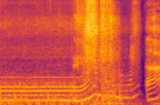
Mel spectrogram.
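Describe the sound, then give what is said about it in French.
A moped engine revs hard: a steady, buzzing drone holds for about a second, then its pitch climbs and turns rough before briefly dropping out and returning near the end. “C'est une super mobilette en fait. Ah, elle est super énervée.”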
